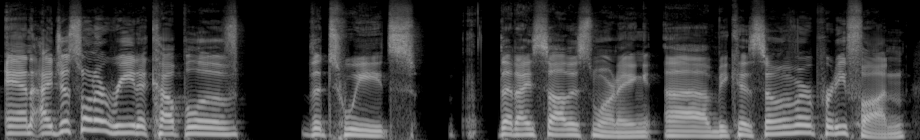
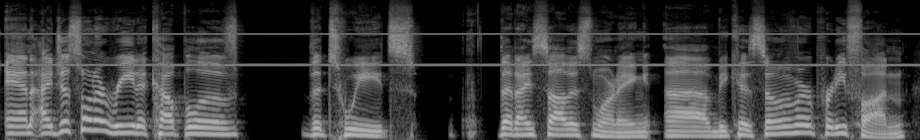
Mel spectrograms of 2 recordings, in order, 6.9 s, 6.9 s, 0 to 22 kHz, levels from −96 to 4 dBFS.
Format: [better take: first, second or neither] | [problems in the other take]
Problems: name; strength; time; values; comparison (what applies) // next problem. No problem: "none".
first | high-pitched whine; noticeable; throughout; 3.5 kHz, 15 dB below the speech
